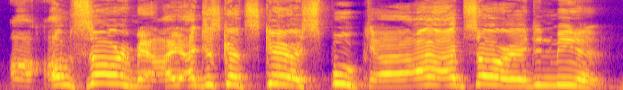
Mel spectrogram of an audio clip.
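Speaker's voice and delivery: high, loud frantic apology; panicked apology. Retold or imitated. Spooked gunman apologizing after shooting his companion. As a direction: blurt out sorry in a flustered rush. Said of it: "He's like".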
